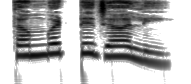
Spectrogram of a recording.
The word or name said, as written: ತಂಬಟಜಾಲಿ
